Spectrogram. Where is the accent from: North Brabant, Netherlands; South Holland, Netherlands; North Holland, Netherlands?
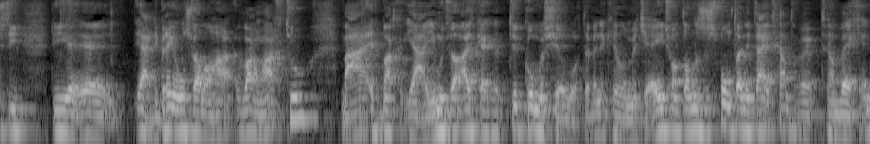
North Brabant, Netherlands; want ik ben een Brabander en dat blijf je altijd.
